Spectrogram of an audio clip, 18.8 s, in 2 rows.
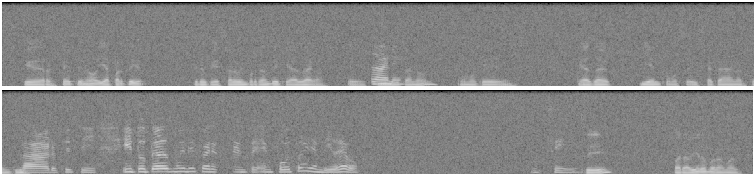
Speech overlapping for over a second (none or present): none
